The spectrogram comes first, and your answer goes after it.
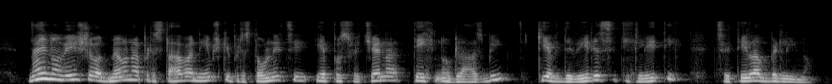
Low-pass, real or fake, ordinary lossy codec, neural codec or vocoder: none; real; none; none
